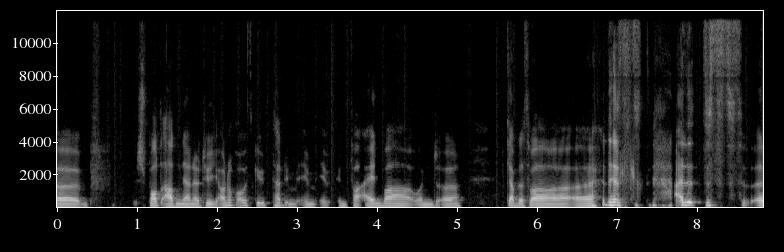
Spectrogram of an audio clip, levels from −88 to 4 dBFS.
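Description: Listening to this speech recording, nothing technically amiss stood out at any point.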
